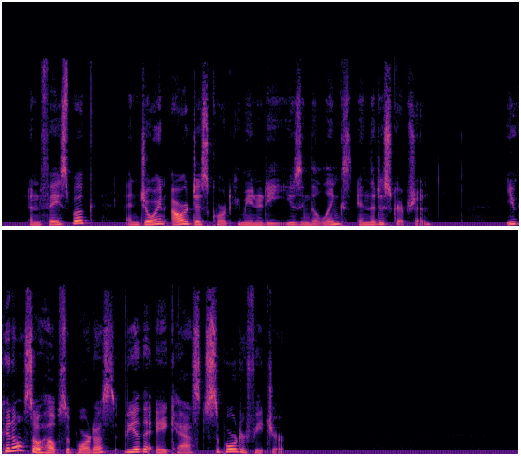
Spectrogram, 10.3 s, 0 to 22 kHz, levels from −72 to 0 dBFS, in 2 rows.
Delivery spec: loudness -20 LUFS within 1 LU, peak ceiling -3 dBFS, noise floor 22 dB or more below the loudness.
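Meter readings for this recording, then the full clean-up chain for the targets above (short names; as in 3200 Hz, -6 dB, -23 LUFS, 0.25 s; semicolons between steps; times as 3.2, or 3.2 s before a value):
hum 60 Hz; harmonics up to 360 Hz; hum level -50 dBFS; loudness -26.0 LUFS; peak -7.0 dBFS; loudness target -20.0 LUFS
-> de-hum 60 Hz, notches 6; gain +6 dB; limiter -3 dBFS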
